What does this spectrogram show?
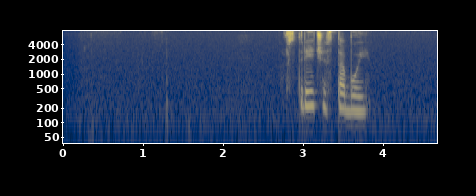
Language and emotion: Russian, neutral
